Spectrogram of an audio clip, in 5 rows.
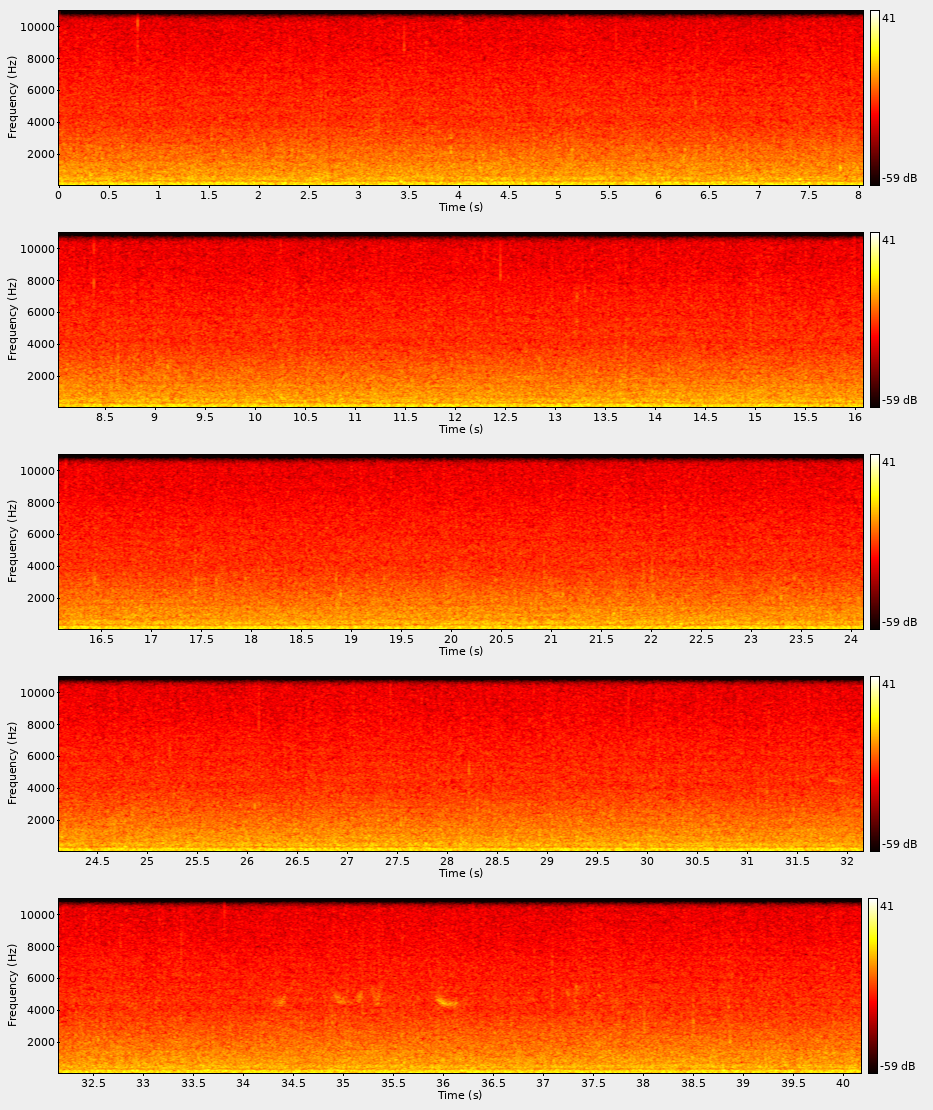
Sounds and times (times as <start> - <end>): Stream: 0.0 - 40.1.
